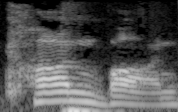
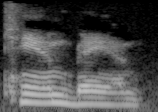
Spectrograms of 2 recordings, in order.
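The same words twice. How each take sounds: First: It is said in a non-American way. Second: It is said the American way.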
